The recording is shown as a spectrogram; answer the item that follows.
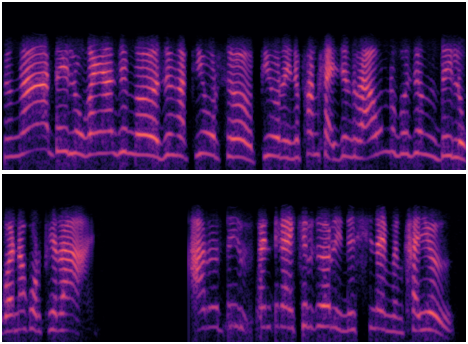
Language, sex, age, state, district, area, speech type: Bodo, female, 60+, Assam, Baksa, rural, conversation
